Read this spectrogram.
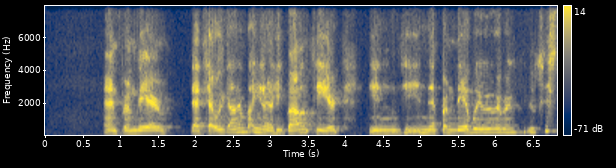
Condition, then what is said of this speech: Parkinson's disease. So are you understanding me? Because my voice is not.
